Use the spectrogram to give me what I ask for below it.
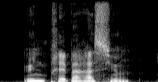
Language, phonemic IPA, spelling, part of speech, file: French, /pʁe.pa.ʁa.sjɔ̃/, préparation, noun, Fr-préparation.ogg
- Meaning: preparation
